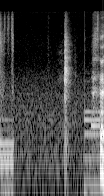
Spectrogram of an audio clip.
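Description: Short added sound effects over a quiet room. A brief tone is heard at the start, a single sharp snap-like click a little past a second in, and a steady chord-like tone near the end.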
